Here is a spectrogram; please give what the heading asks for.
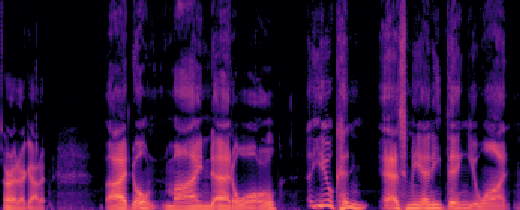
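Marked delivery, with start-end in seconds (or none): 1.4-6.8 slow, drawn-out Oregon man voice; a lightly put-on laid-back Oregon local, slow start; laid-back Oregon local answering an investigator, lightly voiced and slow; Oregon guy voice. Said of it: "I'm gonna get his voice".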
